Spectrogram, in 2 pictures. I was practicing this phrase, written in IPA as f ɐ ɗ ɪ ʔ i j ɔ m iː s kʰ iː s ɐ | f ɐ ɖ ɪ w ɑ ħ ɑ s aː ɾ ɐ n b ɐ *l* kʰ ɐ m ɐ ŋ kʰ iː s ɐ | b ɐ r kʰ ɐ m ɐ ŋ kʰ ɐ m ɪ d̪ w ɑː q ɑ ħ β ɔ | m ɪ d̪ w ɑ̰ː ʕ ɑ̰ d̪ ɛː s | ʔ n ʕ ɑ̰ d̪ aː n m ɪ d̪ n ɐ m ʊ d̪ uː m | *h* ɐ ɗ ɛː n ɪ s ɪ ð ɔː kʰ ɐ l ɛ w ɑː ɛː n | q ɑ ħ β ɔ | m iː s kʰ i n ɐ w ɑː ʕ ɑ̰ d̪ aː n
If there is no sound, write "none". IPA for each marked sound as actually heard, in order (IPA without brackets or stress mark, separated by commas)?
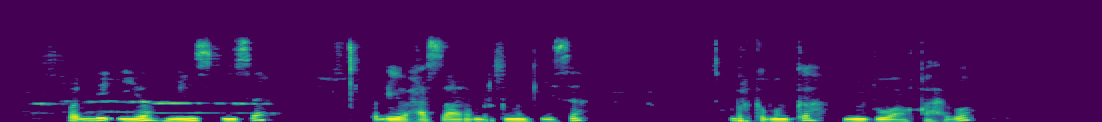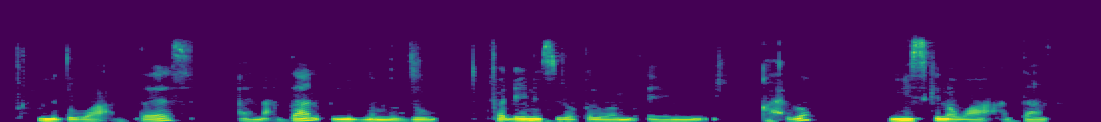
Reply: r, f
